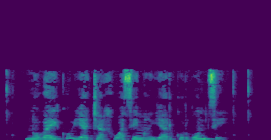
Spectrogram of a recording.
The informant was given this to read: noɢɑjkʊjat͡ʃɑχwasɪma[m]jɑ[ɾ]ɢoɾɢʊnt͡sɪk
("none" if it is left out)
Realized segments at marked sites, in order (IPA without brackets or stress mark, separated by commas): ŋ, ɾ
